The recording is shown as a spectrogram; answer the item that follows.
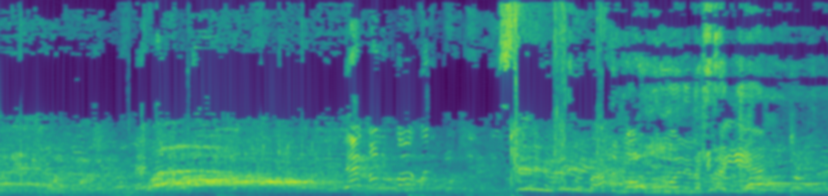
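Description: A group of girls chattering and calling out over each other. About five seconds in, it switches to the chatter of a larger crowd.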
